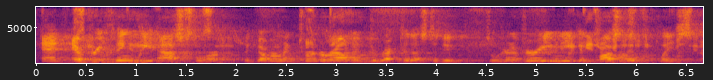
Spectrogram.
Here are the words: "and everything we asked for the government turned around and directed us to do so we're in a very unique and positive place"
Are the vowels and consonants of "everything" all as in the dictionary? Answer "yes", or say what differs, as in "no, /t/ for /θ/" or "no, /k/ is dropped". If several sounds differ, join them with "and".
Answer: yes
